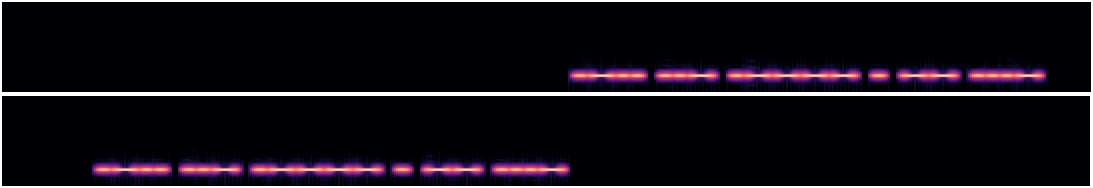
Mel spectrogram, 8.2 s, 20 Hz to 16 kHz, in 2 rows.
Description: Morse code, heard as a keyed tone, about 43 wpm, 700 Hz. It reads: LU1EMV LU1EMV
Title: DXCC-100 Call Signs - 6 Characters - Repeated 2x - 45wpm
